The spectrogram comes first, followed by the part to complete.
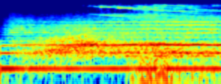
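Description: Animated-logo sound design: a synthesized drone of several held tones over a shimmering hiss, starting suddenly with a hit.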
